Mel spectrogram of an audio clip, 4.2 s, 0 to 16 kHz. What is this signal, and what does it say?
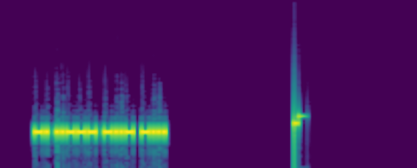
Morse code, heard as a keyed tone, about 44 wpm, 700 Hz. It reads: N2XB
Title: USA Call Signs - 4 Characters - 6x Character Spacing - 45wpm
